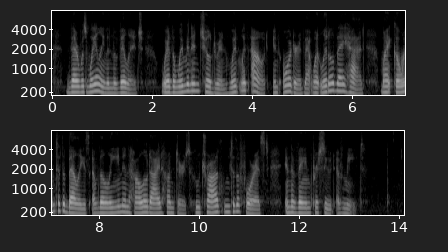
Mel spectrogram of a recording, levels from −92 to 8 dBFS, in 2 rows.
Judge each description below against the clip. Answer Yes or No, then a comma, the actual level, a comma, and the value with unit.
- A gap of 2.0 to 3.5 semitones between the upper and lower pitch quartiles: Yes, average, 3.1 semitones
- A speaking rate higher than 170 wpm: Yes, average, 180 wpm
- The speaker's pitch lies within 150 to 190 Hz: Yes, medium, 185 Hz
